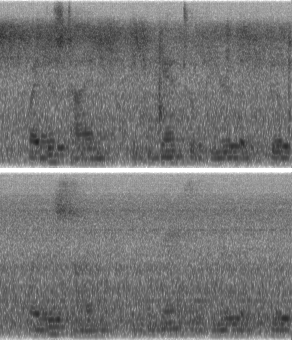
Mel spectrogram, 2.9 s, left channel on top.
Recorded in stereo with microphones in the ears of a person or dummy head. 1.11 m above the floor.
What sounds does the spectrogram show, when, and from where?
0.3 s a man speaking: 70° left (ahead or behind), 1.1 m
